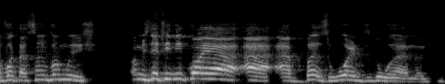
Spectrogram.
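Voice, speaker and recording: A man talks in a high pitch at a fairly slow pace. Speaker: podcast host. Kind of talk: casual chat.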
